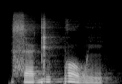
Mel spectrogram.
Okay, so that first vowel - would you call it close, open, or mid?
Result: mid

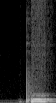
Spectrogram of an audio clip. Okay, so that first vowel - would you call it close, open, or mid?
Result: close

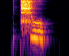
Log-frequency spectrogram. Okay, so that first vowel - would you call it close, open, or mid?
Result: close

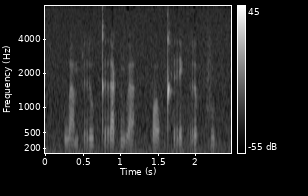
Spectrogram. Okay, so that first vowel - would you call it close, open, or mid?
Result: open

